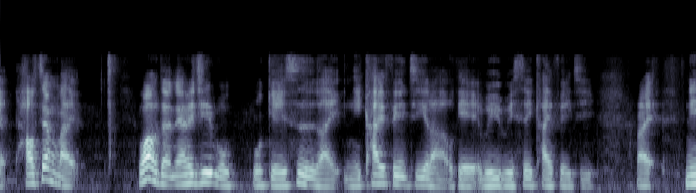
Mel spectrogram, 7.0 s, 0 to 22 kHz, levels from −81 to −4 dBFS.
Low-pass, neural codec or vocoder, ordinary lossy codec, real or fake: none; codec, 16 kHz, 6 kbps, DAC; none; fake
